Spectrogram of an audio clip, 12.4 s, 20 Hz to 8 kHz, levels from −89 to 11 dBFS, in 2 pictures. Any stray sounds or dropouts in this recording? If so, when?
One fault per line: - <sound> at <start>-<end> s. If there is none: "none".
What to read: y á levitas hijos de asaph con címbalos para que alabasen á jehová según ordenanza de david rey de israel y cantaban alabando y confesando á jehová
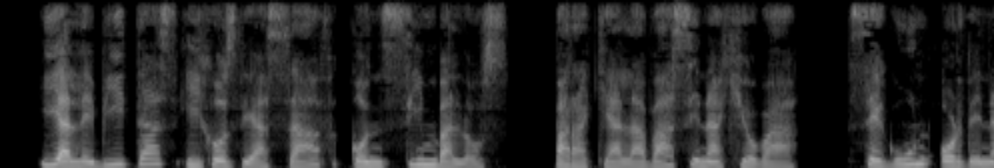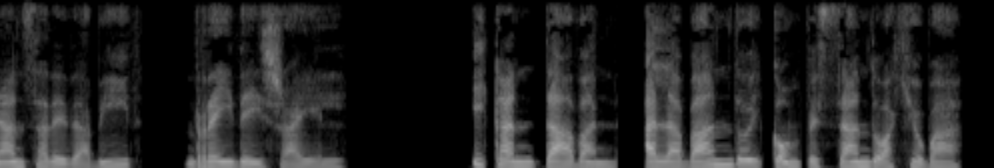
none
